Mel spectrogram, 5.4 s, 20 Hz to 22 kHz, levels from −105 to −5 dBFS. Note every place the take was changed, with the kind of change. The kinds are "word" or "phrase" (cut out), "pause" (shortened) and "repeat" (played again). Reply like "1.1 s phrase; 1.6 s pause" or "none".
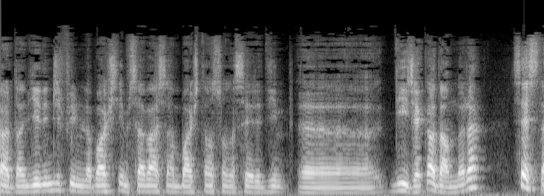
2.9 s pause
